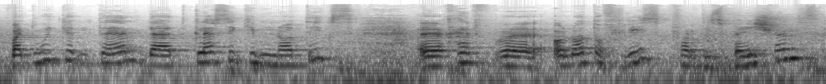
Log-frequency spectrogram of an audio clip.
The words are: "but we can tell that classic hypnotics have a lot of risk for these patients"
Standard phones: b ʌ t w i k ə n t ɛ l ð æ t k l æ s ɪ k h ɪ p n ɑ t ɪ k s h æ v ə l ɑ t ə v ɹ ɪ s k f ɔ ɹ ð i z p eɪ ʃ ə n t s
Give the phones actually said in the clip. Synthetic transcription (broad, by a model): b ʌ t w i k ə n t ɛ l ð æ t k l æ s ɪ k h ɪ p n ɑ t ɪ k s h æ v ə l ɑ t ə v ɹ ɪ s k f ɔ ɹ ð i s p eɪ ʃ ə n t s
